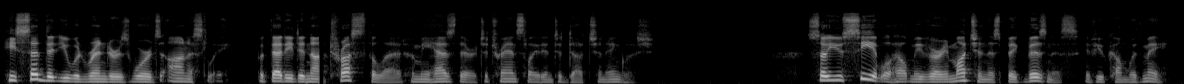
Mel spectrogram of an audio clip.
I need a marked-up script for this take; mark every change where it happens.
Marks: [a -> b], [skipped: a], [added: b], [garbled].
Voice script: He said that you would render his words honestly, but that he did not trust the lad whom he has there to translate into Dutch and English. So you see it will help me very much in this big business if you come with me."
He said that you would render his words honestly, but that he did not trust the lad whom he has there to translate into Dutch and English. So you see it will help me very much in this big business if you come with me."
